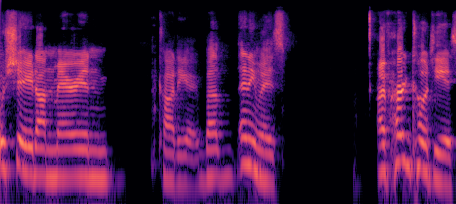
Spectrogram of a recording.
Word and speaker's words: Cotillard: No, it's French. – I know. – You can't say Cotillard. That's given too much credit to the letters that they use.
